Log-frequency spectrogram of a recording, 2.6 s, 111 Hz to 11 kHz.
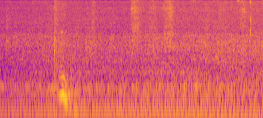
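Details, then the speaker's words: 2007 Dodge Nitro after fuel pump replacement and 6 gallons added following no-start: steady low even idle, nothing knocking or sputtering, no leaks; normal idle, now running again. "Okay, so this broke thing is now running again. Oh man, thank God."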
